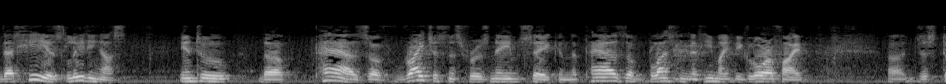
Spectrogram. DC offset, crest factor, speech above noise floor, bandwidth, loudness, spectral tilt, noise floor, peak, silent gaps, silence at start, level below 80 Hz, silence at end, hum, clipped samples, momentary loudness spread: under 0.1%; 16 dB; 21 dB; 6.6 kHz; -20 LUFS; -7 dB/octave; -40 dBFS; -4 dBFS; none; 0 s; -62 dBFS; 0 s; none; under 0.1%; 12 LU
